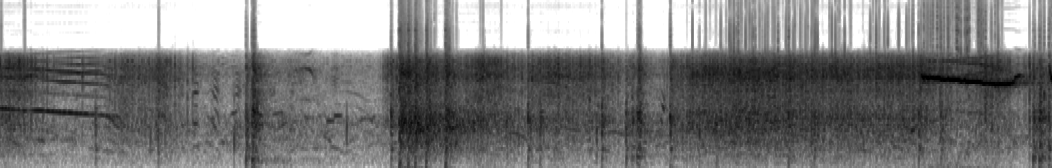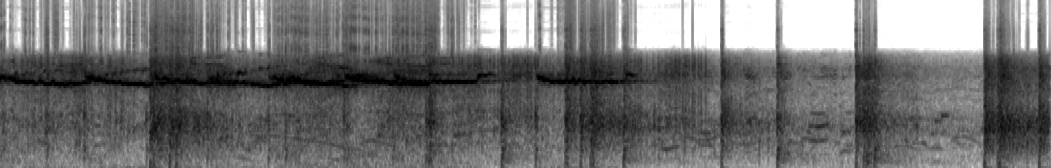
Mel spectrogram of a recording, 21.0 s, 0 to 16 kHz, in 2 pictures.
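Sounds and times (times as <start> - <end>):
fireworks bangs and crackles: 0.0 - 21.0
firework whistle: 6.9 - 17.3.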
